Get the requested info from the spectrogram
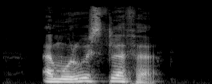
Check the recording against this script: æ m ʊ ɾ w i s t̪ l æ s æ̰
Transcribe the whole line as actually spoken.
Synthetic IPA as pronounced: æ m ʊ ɾ w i s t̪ l æ θ æ̰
